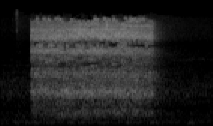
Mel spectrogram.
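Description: A single burst of steady hiss, a little over a second long, that starts and stops abruptly.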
